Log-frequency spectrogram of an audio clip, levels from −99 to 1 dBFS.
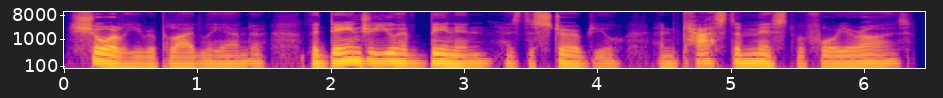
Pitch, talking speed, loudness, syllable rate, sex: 130 Hz, 175 wpm, -19 LUFS, 5.0 syllables/s, male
